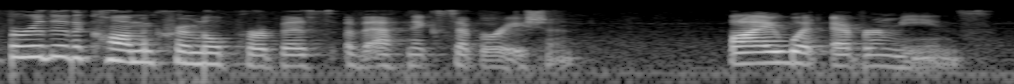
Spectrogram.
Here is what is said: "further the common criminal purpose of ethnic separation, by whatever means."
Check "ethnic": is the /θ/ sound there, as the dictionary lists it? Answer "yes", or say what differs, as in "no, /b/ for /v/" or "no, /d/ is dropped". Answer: yes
